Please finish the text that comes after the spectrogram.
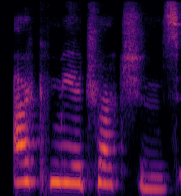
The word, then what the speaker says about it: Acme Attractions: you ran a clothing store called am I pronouncing this right Acme attractions is that absolutely right y perfect and so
